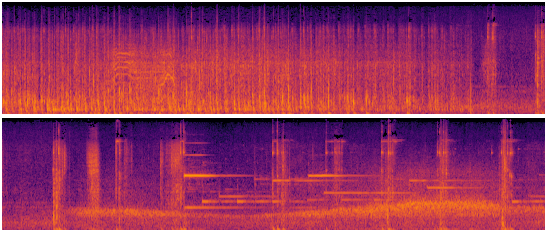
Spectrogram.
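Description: Film soundtrack. For about eight seconds there is dense noise of the horses and riders moving about. Then a sparse score of ringing chime-like notes comes in, with sharp clicks and a slowly sinking and rising eerie tone.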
